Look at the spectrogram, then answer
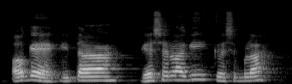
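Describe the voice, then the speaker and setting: This man speaks at a very slow pace over a quiet background. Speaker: air rifle shop salesman and video host. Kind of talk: sales pitch. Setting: shop showroom with rifles on display. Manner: upbeat, fluent salesman patter; rattles off models and prices briskly. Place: shop. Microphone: lapel.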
